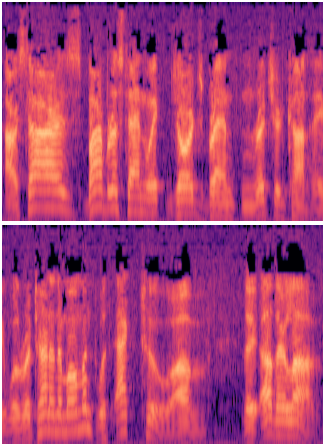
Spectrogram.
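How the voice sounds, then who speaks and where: A man's voice: medium pitch, very animated, moderate pace, background noise. A man working as a radio announcer, delivering scripted announcements and promotional chat in 1940s style. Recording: dull 1940s radio recording.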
